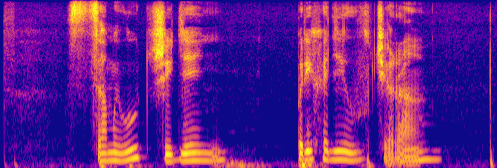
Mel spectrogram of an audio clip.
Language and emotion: Russian, neutral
